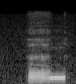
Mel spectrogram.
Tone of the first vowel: low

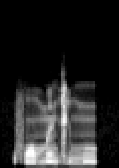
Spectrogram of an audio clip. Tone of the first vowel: low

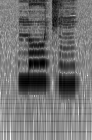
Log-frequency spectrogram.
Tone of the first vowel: high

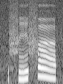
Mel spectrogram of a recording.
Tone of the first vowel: rising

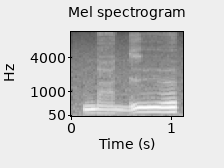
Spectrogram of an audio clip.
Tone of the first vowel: low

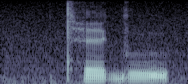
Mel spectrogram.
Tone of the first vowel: low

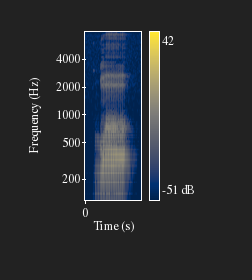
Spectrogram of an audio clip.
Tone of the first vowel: low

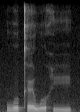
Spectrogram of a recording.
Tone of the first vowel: high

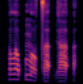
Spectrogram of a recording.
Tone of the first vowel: high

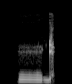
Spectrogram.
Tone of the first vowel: low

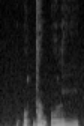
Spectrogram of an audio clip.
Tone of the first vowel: rising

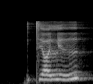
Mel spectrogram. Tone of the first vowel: low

